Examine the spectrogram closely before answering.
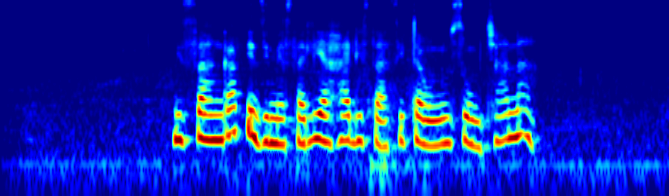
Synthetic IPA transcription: misaːŋɡapizimɛsaliahaɗisaːsitaunusum̩t͡ʃana

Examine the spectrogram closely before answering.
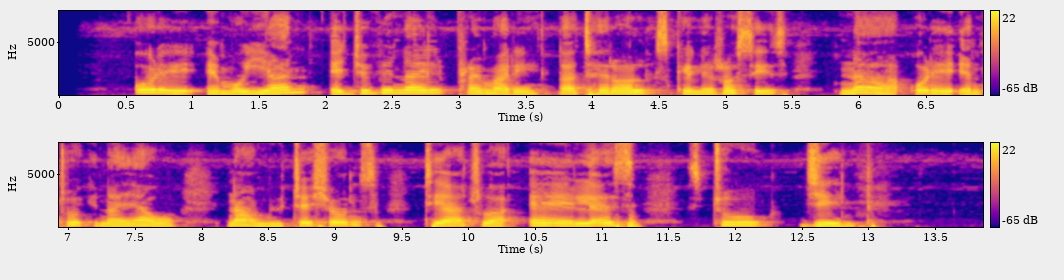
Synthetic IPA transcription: oɾeːmojaned͡ʒuvinajlpɾajmaɾilatʰɛɾalskeleɾɔsis | naoɾeʔentokinajawo | namjuteʃɔns | tʰiatwaelɛs | tu | d͡ʒin

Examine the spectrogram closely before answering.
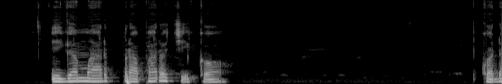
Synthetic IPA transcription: iɡamarpɾapaɾɔt͡ʃɪ̰kɔ | kɔd

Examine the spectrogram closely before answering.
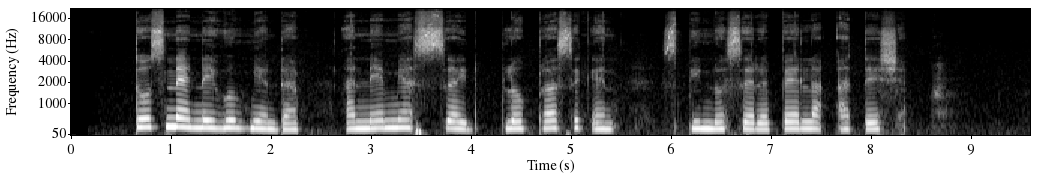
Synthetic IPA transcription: tosnɛnewumiendap̚ | anemjasajd | blɔk̚plastikɛn | spinosɛɾɛpɛlaatɛʃa

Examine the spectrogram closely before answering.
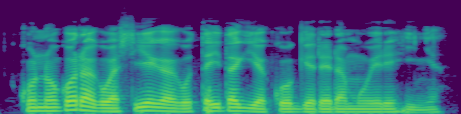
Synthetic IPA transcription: konɔɣɔɾaɣwaʃieɣaɣotaiðaɣiakoɡeɾɛɾamoeɾeɦiɲa

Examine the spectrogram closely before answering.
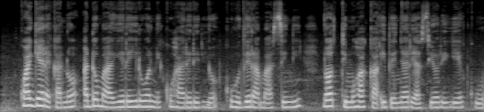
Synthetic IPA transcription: kwaɡɛɾɛkanɔadomaɣeɾeiɾwɔnekoɦaɾeɾeɾjɔkohoðeɾamaseni | nɔtimoɦakaʔiðɛɲaɾeasjɔɾeɣeːkuɔ

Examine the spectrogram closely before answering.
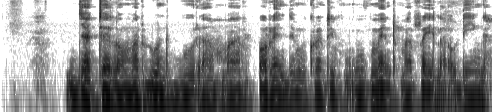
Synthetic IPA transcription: d͡ʒatɛlɔmarlwondbuɾamarɔɾeɲdɛmɔkɾatikmuvmɛntmarːɛjla̰ʔɔ̰diŋɡa

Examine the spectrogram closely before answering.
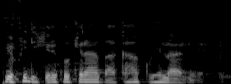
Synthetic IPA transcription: efidikeɾekokeɾaðakaɦakuenanea

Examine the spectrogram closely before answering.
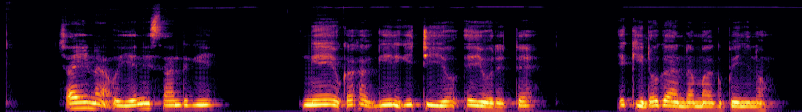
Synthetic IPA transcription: t͡ʃaɪnaʔojenisandɡɪ | ŋejɔkakaɡiɾɡitijoʔejoɾetɛ | ekindoɡandamaɡpiɲnɔ

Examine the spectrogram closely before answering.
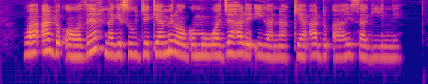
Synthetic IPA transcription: waʔandoʔɔðɛnaɣesuːd͡ʑekeameɾɔɡɔmoɣwad͡ʑaɦaɾeʔiɣanakeaʔandoʔaisaɣiːne

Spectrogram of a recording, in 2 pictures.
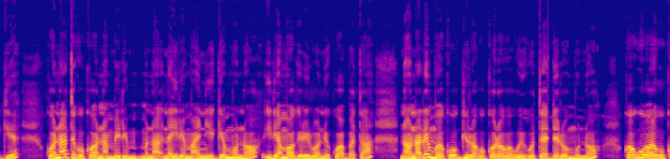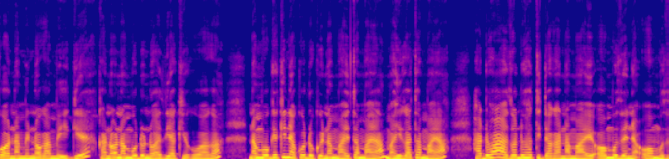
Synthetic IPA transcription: ɡe | kwɔnaːteɣokɔna | naiɾemaɲeɡemonɔḭɾeamɔɣeɾeɾwɔnekwabatanaɔnaɾemwɛkoɡiuɾaɣokɔɾaɣwaɣweɣotɛːdɛɾomonɔ | kɔɣuɣokɔnamenɔɣameiɡekanɔnamodonowaðiakeɣɔaɣanamoɡekineakondokwenamaetamajamahiɣatamaja | handohaaðɔndohatidaɣanamaeʔɔmoðɛɲa̰ʔɔmoð

